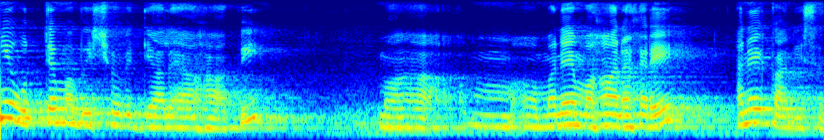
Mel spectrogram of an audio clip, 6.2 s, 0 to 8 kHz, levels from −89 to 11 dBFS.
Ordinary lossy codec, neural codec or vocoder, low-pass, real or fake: none; none; none; real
